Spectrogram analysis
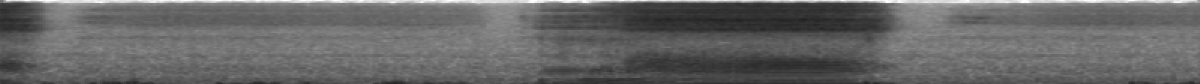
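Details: Heavy snoring during sleep, recorded with the SnoreLab app: a long, loud rumbling snore with a whistling, gurgling quality on inhalation, between quieter noisy breaths.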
